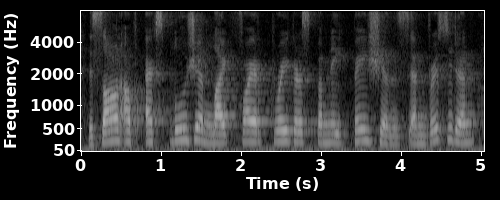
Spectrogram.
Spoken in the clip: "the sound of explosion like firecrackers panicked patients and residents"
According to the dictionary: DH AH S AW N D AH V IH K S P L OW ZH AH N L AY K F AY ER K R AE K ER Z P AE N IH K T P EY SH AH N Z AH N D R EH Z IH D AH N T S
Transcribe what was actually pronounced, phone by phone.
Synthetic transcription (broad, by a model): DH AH S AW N AH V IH K S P L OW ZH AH N L AY K F AY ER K R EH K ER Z P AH N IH K P EY SH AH N S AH N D R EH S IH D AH N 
